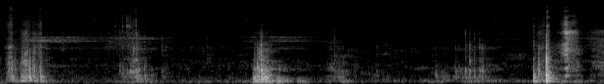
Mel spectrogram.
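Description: Handling knocks and clicks of an angle grinder as a cloth disc is clamped on and its flange nut tightened with a pin spanner. A handful of short separate knocks, the sharpest about five and a half seconds in.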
